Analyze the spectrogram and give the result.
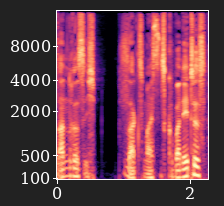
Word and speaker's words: Kubernetes: Kubernetes ist ein griechisches Wort. Ich habe damals in der Schule gelernt, äh, Altgriechisch und äh, Latein spricht man so aus, wie man es im Deutschen auch machen würde, weil niemand mehr weiß, wie man es damals ausgesprochen hat. Deswegen sage ich Kubernetes.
